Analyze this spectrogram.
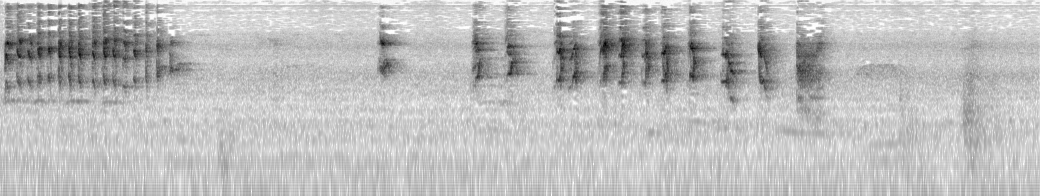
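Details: Morning calls of a long-tailed shrike: a loud buzzy rattling burst at first, a pause, then a fast run of about a dozen sharp chattering notes, tailing off into quiet.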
